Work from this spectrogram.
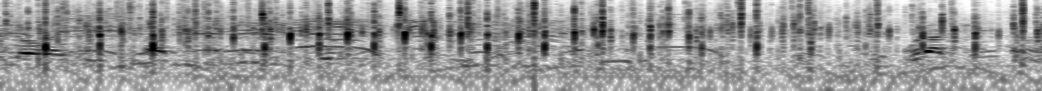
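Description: A street crowd at the Seattle CHOP protest zone claps in quick, scattered bursts at close range. Talk and crowd murmur continue underneath the applause.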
